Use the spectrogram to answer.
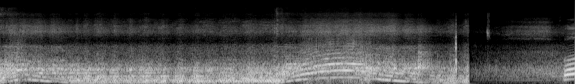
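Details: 2000 Suzuki Hayabusa GSX1300R, sat indoors a year, reassembled: fires right up on the starter, sweeps cleanly up and down through a couple of revs with crisp throttle response; healthy start and rev.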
